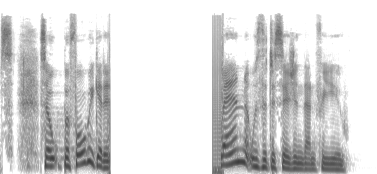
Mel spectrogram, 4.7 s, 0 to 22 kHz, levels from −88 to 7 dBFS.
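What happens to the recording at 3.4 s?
At 3.40 s, just after "was the", a corrupt frame decoded: flipped bits misplace energy, giving a brief chirp, squeak, blip or burst of noise peaking around -20 dBFS, seen as a thin vertical spectrogram streak and waveform spike.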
